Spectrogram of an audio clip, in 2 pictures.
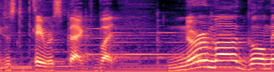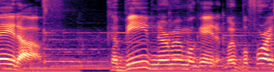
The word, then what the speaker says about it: Nurmagomedov: Conor McGregor versus Khabib Nurmagomedov. Nurmagomedov. I've been trying for a while to say it correctly just to pay respect, but Nurmagomedov.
